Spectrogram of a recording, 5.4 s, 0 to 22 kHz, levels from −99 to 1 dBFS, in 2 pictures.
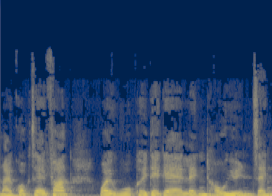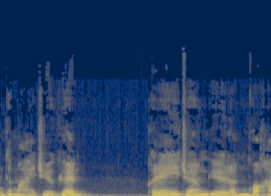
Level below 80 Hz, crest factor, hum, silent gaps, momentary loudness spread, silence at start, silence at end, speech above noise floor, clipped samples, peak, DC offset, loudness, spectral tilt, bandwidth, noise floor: -44 dBFS; 16 dB; none; none; 5 LU; 0 s; 0 s; 23 dB; under 0.1%; -6 dBFS; under 0.1%; -21 LUFS; -7 dB/octave; 14 kHz; -43 dBFS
